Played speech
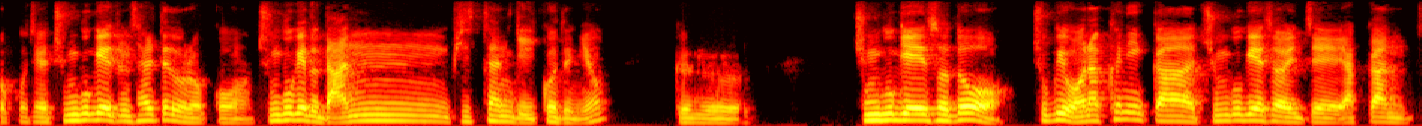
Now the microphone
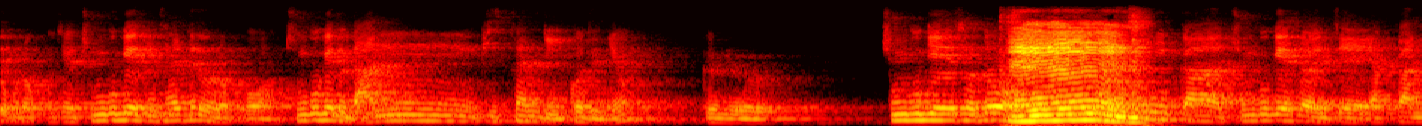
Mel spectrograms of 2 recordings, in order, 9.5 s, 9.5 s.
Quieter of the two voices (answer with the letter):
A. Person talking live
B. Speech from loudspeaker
B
